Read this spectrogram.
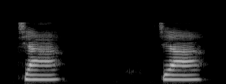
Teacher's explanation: it should be pronounced in the first tone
